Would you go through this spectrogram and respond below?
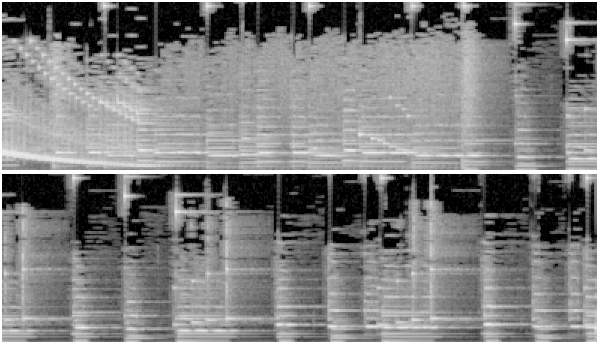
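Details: Tinkling chime-like music opens with a falling glissando, then bell and flute notes sound in bouncy, repeated beats, with no animal voice.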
